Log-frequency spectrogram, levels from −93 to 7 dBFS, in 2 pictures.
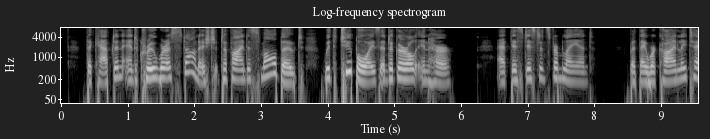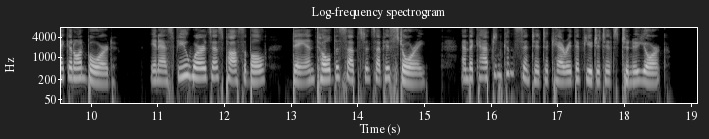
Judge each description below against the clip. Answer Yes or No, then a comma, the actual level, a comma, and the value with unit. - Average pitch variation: Yes, average, 4.3 semitones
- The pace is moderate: Yes, average, 175 wpm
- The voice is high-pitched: Yes, high, 200 Hz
